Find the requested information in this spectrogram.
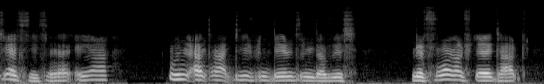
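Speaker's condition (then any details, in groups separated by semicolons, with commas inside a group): Spinal muscular atrophy; neuromuscular disease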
